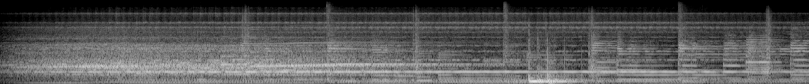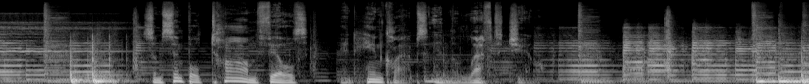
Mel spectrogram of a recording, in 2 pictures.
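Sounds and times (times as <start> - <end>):
rock guitar riff in song recording: 0.0 - 10.2, 13.5 - 16.1
speech: 9.7 - 13.6.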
